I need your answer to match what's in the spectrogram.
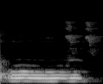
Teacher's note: जैसे अब देखते हैं एक ओम शब्द का उच्चारण करते हैं, ओम, तो इस तरह हमको लिखना है तो ओम, ऐसा जब बोलते ओ जो लंबा खिंचाया जाता है वो स्वर जो होता है हम उसको बोलते हैं प्लुत स्वर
